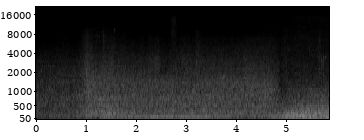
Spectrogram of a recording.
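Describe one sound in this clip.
A car swishes past close by.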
